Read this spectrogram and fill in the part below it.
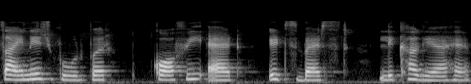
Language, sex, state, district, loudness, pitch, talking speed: Hindi, female, Chandigarh, Chandigarh, -18 LUFS, 205 Hz, 125 wpm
